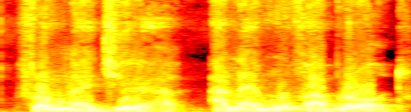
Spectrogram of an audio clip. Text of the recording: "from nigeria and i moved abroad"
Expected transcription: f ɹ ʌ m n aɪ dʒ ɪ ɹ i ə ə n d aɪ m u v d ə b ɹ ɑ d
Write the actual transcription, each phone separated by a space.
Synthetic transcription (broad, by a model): f ɹ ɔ m n aɪ dʒ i ɹ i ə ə n aɪ m u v ə b ɹ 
